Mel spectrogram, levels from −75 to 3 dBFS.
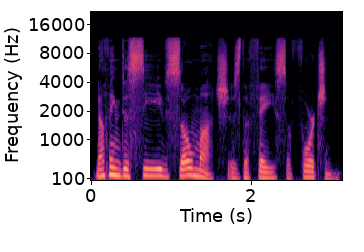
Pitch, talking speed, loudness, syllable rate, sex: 135 Hz, 170 wpm, -19 LUFS, 4.7 syllables/s, male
